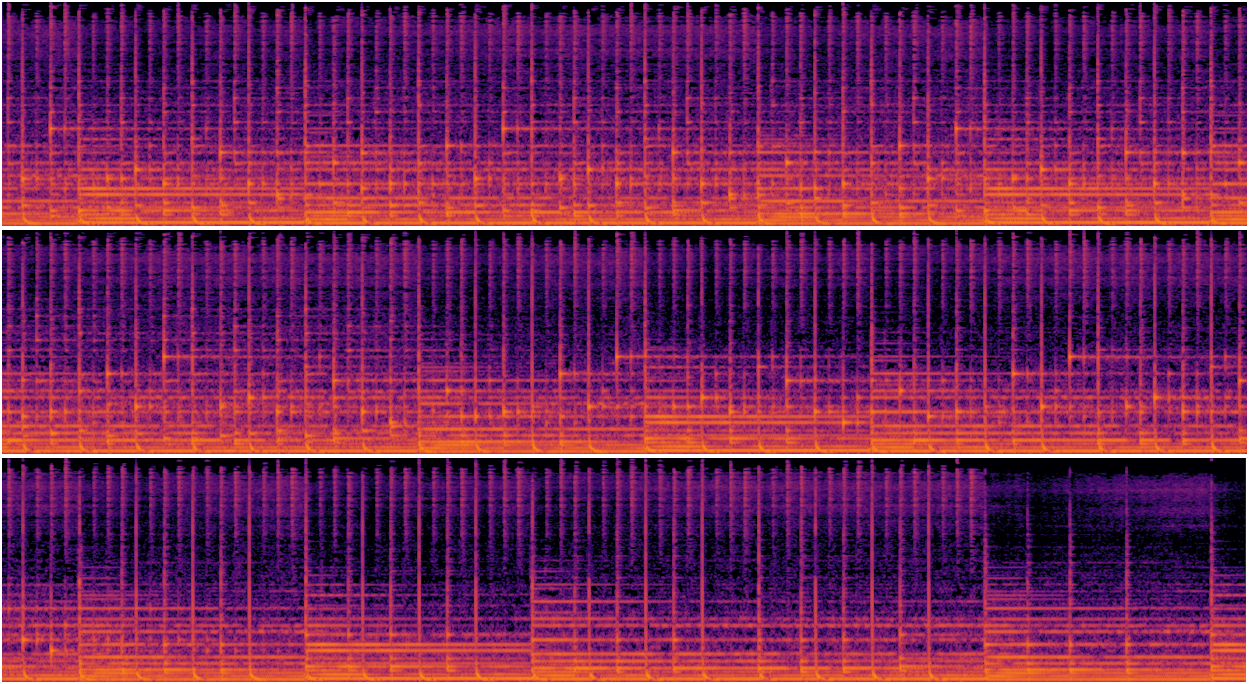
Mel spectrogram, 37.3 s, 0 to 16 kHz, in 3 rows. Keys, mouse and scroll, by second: 0.9 click, 3.4 scroll up 1, 4.0 click, 6.5 scroll up 1, 7.1 click, 12.4 scroll down 1, 14.5 click, 17.0 scroll up 1, 17.5 click, 36.2 scroll down 1.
